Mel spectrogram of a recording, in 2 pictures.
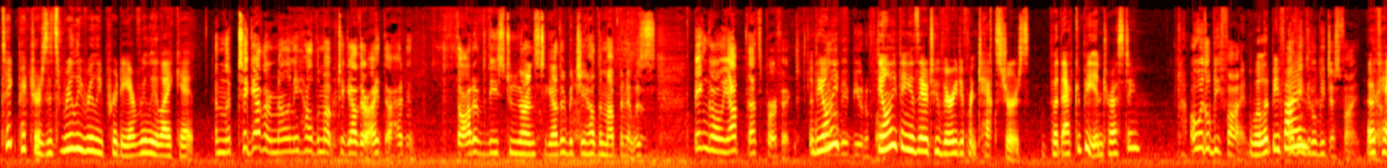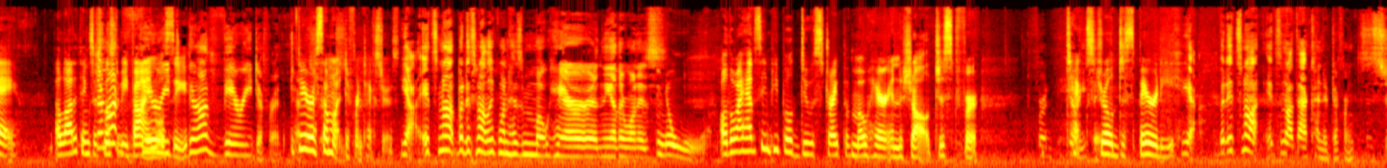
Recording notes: podcast from the car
